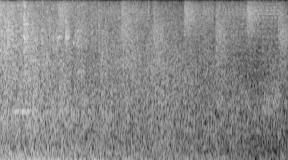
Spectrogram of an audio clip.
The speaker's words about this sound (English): Lasers shoot out of the crocodile's eyes. They lance straight into the engine block of her van, and it goes up in a huge fireball.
